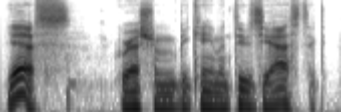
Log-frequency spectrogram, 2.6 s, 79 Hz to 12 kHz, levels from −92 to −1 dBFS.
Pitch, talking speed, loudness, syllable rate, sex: 100 Hz, 95 wpm, -19 LUFS, 4.8 syllables/s, male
